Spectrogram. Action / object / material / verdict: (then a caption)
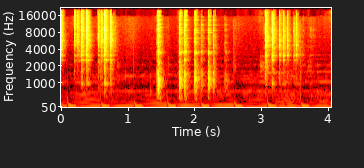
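tap / small aluminium storage tin / aluminium / none. Fingers tap on a small decorative metal (aluminum) pen storage tin, about 15 quick, bright metallic clicks in three clusters. Each tap is short and dry with almost no ring, over a faint steady low hum.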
